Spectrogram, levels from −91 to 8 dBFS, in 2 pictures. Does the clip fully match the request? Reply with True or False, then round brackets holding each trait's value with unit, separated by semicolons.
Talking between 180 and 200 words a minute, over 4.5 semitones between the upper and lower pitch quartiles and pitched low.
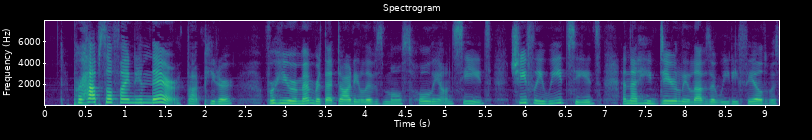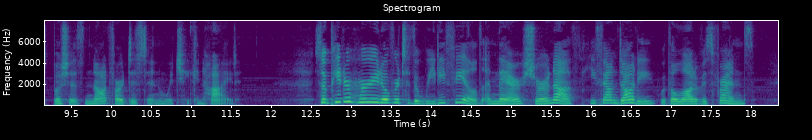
False (195 wpm; 5.2 semitones; 210 Hz)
